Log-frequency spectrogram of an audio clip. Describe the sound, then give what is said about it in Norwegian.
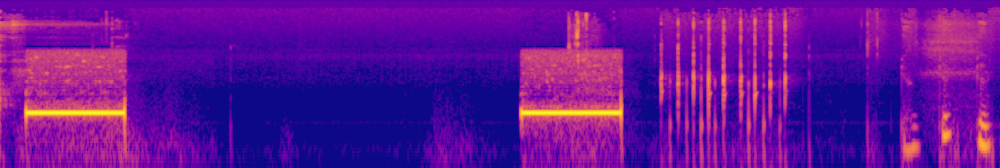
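A telephone ringback tone sounds while a call is being placed, twice, each steady beep about a second long with a long pause between, followed by a rapid burst of clicks and a few muffled thumps as the line connects. “Ok, da ringer vi”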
